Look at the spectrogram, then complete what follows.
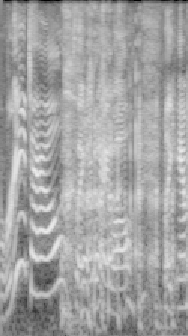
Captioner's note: laughter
